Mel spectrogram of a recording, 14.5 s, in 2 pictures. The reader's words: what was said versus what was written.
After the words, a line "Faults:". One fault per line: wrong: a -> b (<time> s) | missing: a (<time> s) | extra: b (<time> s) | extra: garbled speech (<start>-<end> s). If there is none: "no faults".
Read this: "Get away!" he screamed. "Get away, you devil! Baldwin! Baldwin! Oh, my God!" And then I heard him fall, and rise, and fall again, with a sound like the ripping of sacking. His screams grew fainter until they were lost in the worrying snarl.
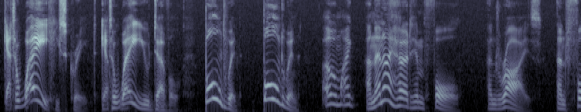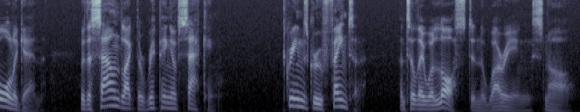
"Get away!" he screamed. "Get away, you devil! Baldwin! Baldwin! Oh, my!" And then I heard him fall, and rise, and fall again, with a sound like the ripping of sacking. Screams grew fainter until they were lost in the worrying snarl.
Faults:
missing: God (4.4 s)
missing: His (10.0 s)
